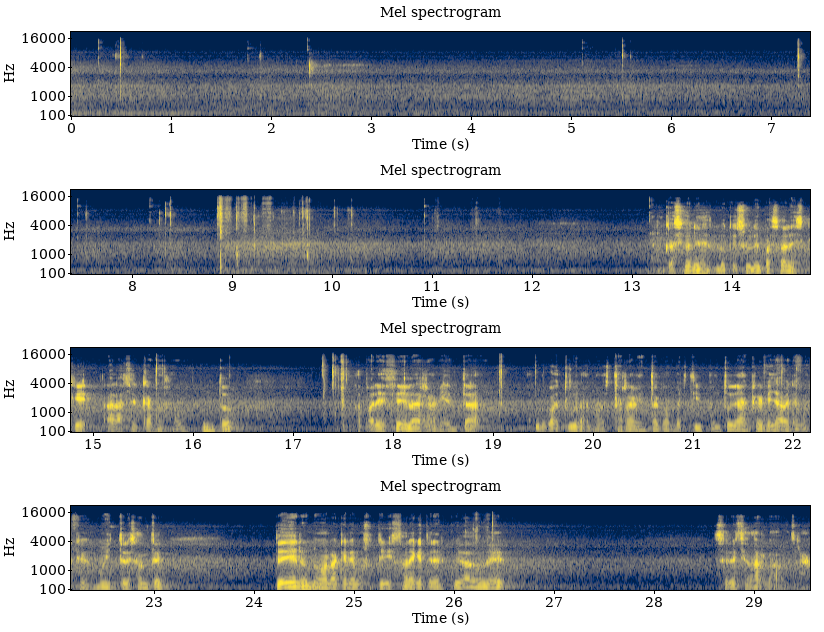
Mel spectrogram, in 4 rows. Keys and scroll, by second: 9.6 super+z.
